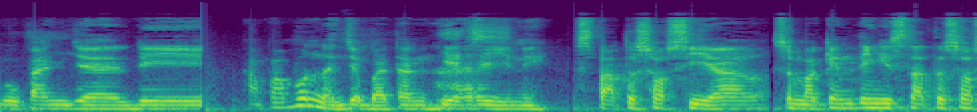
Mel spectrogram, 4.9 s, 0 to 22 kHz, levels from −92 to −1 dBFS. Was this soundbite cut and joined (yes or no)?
yes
